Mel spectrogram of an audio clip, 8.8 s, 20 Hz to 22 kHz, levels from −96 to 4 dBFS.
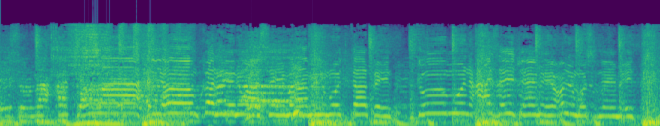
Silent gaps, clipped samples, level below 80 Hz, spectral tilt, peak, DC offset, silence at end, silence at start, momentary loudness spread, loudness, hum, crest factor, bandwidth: none; under 0.1%; -20 dBFS; -4.5 dB/octave; 0 dBFS; under 0.1%; 0 s; 0 s; 7 LU; -10 LUFS; none; 10 dB; 11.5 kHz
